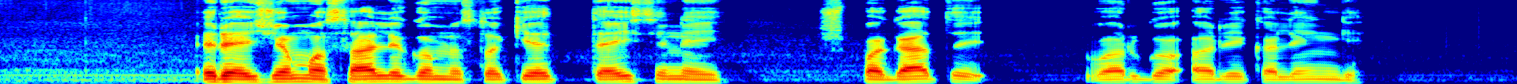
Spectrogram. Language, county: Lithuanian, Klaipėda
